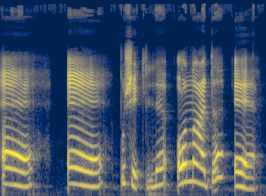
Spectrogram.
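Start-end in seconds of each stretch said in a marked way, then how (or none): 0.1-1.3 "E" said with the mouth open like A, louder; corrected E vowel. Shown as a demonstration. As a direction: demonstrate "E" from an A-shaped mouth. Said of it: "E, şöyle pardon".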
